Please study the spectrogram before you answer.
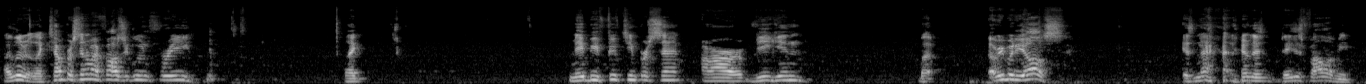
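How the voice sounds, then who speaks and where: A man's voice: high voice, normal speed, long pauses, a bit bright, breathy edge. A man in his fifties chatting casually on a live stream, rambling, repeating himself and swearing as he reads comments. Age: 50s. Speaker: food content creator streaming live. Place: home, Chicago. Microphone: phone.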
